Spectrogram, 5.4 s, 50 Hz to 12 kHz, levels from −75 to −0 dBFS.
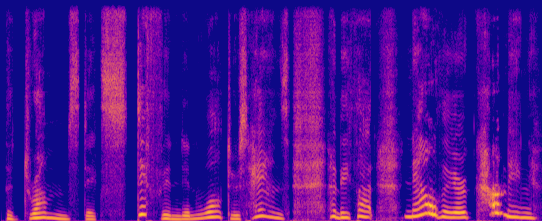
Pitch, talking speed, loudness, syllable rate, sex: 265 Hz, 145 wpm, -19 LUFS, 4.3 syllables/s, female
